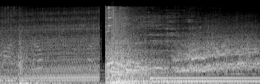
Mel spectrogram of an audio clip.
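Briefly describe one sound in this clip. A crash booms as the game character is hit.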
